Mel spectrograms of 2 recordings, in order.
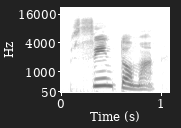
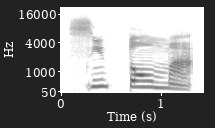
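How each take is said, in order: First: The stress is not on the middle syllable. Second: The stress is on the middle syllable. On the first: "Em espanhol" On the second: "Em português, sintoma. A sílaba tônica é a penúltima sílaba"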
